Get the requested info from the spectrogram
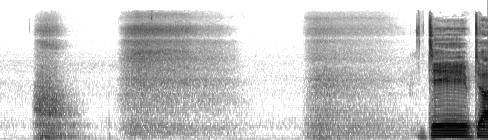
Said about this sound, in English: Deep diaphragmatic breaths in which that you're just breathing deep into your balls, deep into the diaphragm. Let the breath start in the balls. Let the breath start in the diaphragm.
